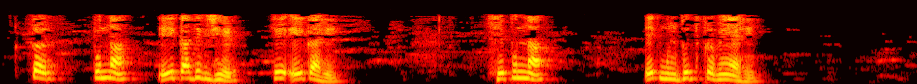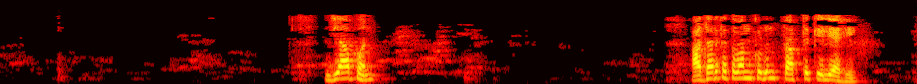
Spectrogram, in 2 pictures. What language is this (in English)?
Marathi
